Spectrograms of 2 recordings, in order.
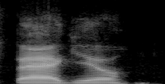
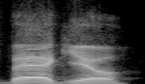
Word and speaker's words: Baguio: is great k reeve it's bad yo it's bad yo you can say it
